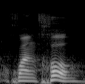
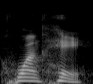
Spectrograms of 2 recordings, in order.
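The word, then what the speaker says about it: Huang He: por por eso no el nombre Juan Juan Jo no Bueno mejor pronunciado es Juan G Juan G vale el Juan G yo lo había aprendido como Juan Jo es el Río Amarillo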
